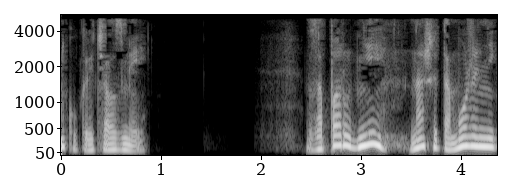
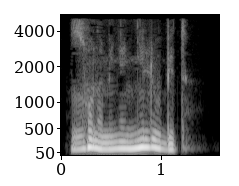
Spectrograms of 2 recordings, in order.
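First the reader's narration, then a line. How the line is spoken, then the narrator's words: Trembling voice. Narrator (Russian): дрожащим голосом ответил тот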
